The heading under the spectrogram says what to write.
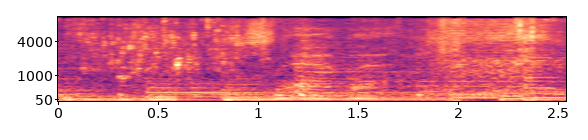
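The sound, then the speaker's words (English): Water is poured steadily into a baking pan around ramekins of creme brulee in a continuous splashing trickle lasting a couple of seconds, moderately loud, with a low steady hum underneath. “If your hands are a little bit shaky, I would recommend put this in the oven first, then put the water in it, because man, let me tell you, if you get that water in the creme brulee, you're done.”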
